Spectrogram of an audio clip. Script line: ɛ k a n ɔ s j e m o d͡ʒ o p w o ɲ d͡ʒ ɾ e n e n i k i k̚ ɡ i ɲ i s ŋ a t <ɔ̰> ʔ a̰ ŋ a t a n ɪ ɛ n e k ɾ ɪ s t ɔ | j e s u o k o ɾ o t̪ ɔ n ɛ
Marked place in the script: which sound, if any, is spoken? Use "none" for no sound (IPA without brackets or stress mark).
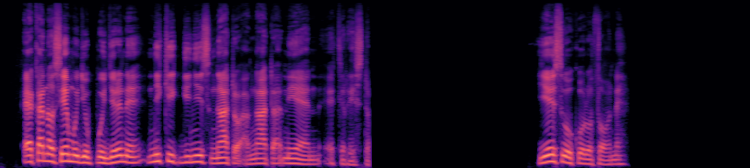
ɔ̰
